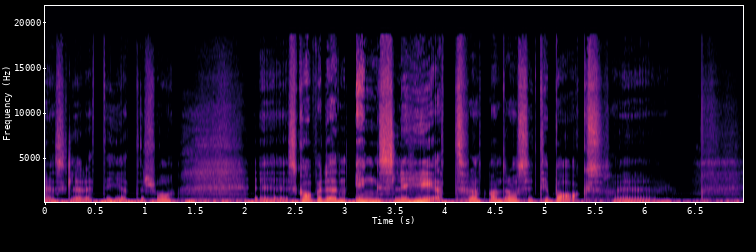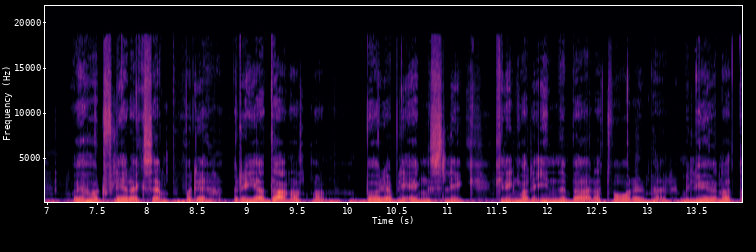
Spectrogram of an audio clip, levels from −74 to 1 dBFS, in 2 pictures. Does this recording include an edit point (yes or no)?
yes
